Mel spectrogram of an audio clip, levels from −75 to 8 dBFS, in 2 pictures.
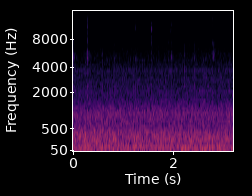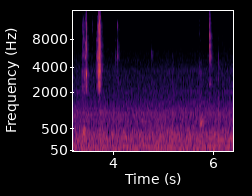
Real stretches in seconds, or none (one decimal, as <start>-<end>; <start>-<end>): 0.0-6.4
